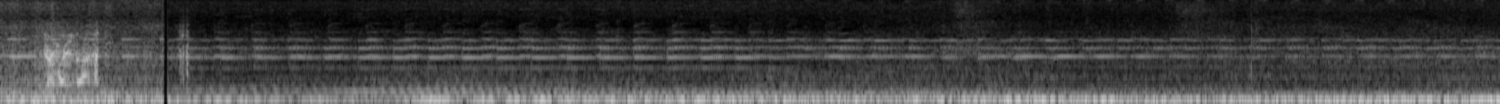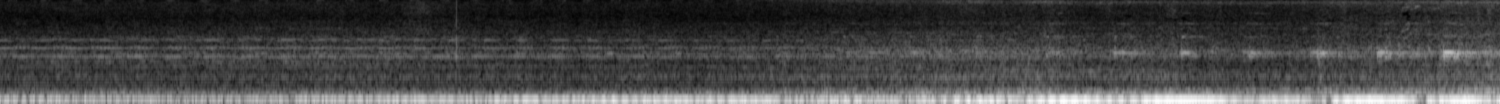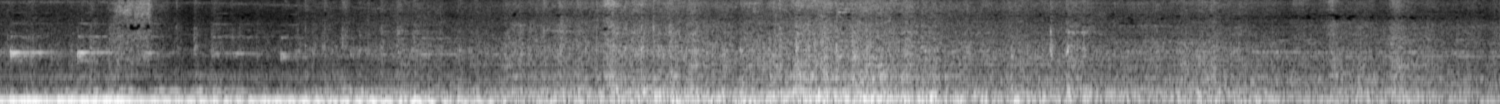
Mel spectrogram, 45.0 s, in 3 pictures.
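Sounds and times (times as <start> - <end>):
locomotive rumble: 0.0 - 45.0.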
